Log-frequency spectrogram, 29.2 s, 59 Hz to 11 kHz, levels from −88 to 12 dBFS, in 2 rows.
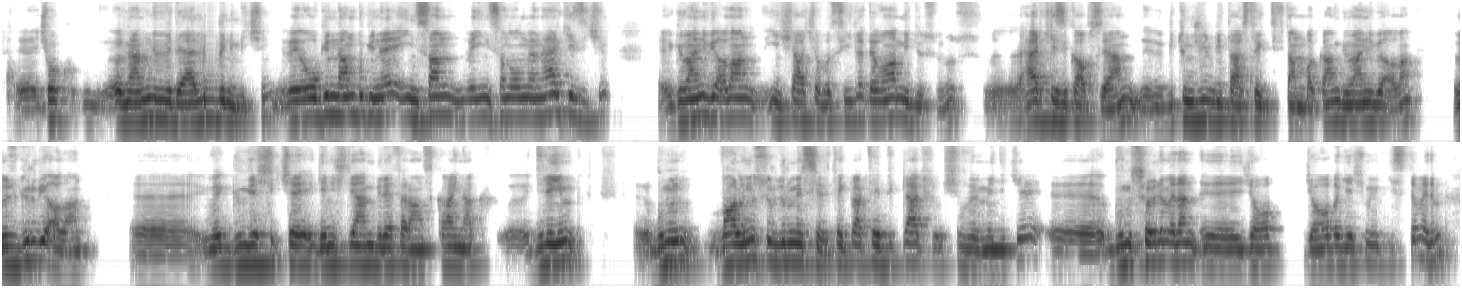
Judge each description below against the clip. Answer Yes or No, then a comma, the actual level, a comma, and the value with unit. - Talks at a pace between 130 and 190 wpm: No, average, 115 wpm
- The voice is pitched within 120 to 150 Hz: Yes, low, 135 Hz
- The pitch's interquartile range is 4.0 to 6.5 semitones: No, average, 3.2 semitones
